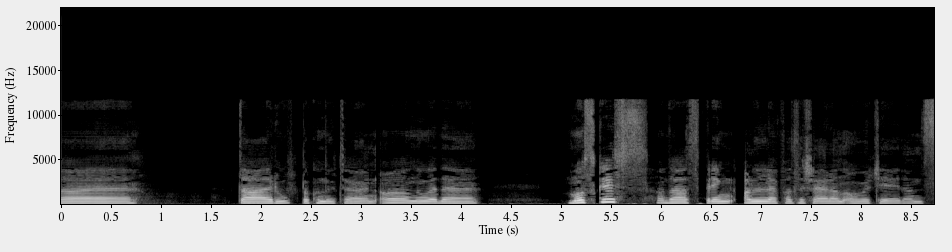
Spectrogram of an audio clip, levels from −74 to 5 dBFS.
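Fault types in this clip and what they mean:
HE-AAC compression: likely HE-AAC coding at a rate that fits a 16 kbps stream, so only the low band is coded and the treble is rebuilt from copied lower bands. The speech is heavily damaged, with gritty, lispy s sounds and nothing above 11.8 kHz.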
